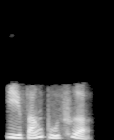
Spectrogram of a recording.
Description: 以防不测 yǐ fáng bù cè
以防不测发音
成语正音不；必须读作“bú”。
